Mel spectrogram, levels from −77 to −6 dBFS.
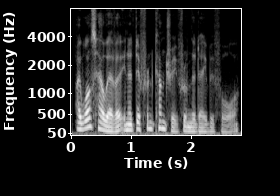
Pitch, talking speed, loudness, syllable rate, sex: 120 Hz, 235 wpm, -17 LUFS, 6.7 syllables/s, male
